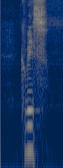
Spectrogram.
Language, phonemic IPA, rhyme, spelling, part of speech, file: Dutch, /kʋɪs/, -ɪs, quiz, noun, Nl-quiz.ogg
- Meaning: quiz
